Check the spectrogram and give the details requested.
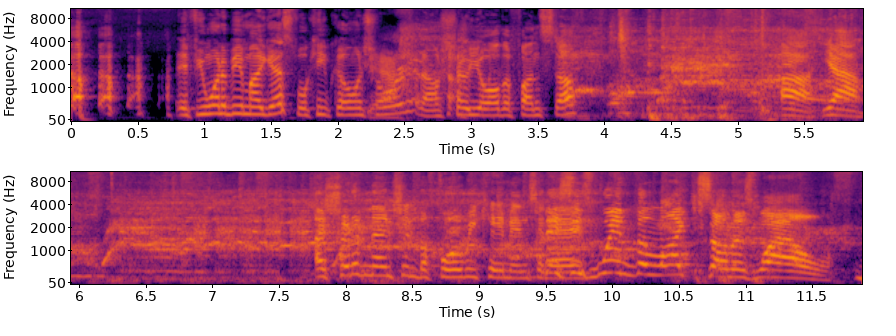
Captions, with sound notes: If you wanna be my guest, we'll keep going forward. And I'll show you all the fun stuff. (shrieking, clattering) Ah, yeah. I should have mentioned before we came in today... This is with the lights on as well!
